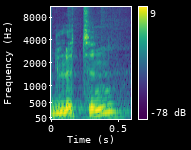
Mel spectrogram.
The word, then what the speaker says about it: Glutton: Alors, ma vision étant internationale, je me suis dit qu'il fallait l'écrire en anglais, donc glutton, qui a aussi une sonorité qui passe bien dans les langues latines.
